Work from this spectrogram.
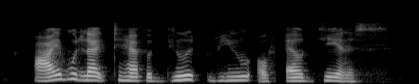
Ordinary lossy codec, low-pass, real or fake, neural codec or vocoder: none; 7.2 kHz; fake; autoencoder, 22.05 kHz, a latent of 192 numbers a frame, VITS, trained on one speaker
